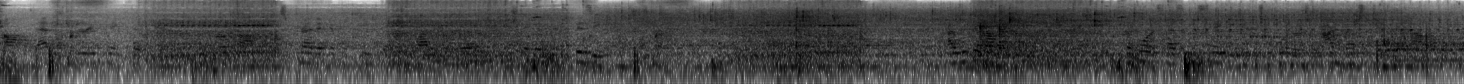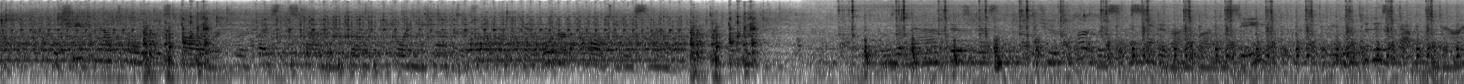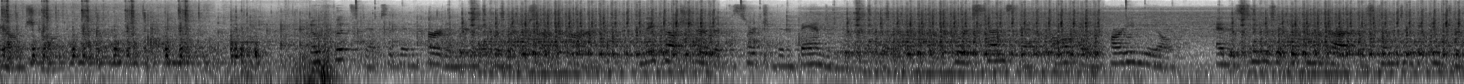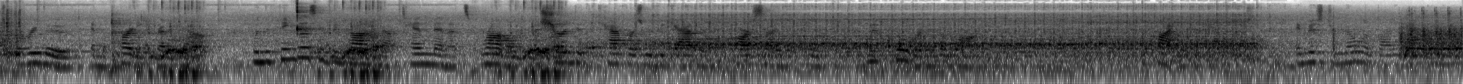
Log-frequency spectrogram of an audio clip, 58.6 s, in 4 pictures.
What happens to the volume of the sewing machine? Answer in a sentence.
The volume of the sewing machine stays about the same.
